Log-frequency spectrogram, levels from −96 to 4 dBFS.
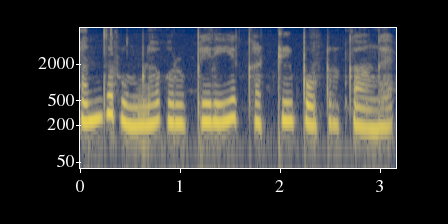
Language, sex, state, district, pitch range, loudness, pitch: Tamil, female, Tamil Nadu, Nilgiris, 205-235 Hz, -16 LUFS, 225 Hz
